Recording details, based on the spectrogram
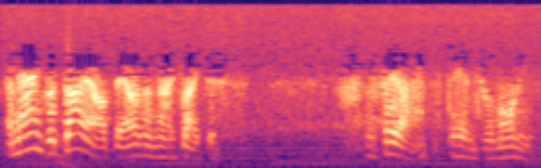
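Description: An actor playing a nervous, polite gentleman traveller who stammers, in an old radio drama. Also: mid-range voice, big pitch swings, quick pace. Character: nervous genteel male traveller lost on the moors. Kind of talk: 1940s radio acting. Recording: muffled old radio recording with hiss.

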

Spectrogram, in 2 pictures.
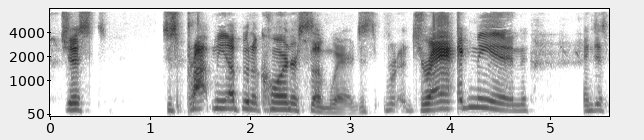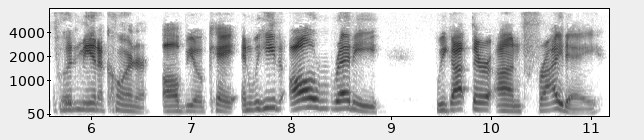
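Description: A man's voice: high voice, lively intonation, measured pace, sharp tone. A man chatting casually as a podcast host, telling anecdotes and acting out what people said. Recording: dull, echoey room sound.

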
